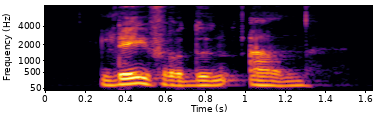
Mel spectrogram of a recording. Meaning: inflection of aanleveren: 1. plural past indicative 2. plural past subjunctive
- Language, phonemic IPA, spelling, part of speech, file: Dutch, /ˈlevərdə(n) ˈan/, leverden aan, verb, Nl-leverden aan.ogg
